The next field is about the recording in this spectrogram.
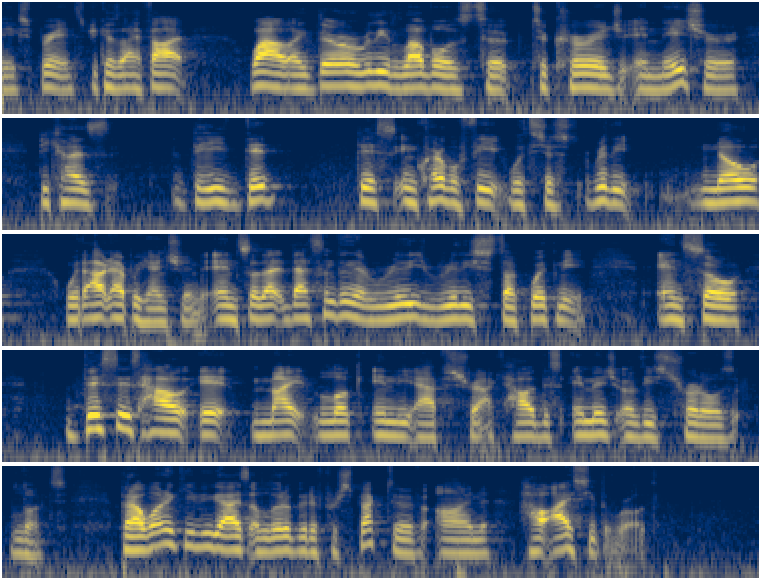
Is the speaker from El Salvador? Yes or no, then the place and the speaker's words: yes; El Salvador; moved away; I was born in El Salvador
